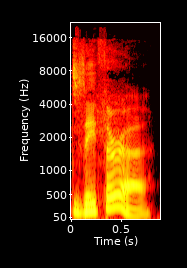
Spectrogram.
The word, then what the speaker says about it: Zathura: it um and it's called uh uh yeah zathura um the film adaptation was like a pseudo sequel that was created in 2005 and starred josh hutchinson and chris stewart zaythora yes yes that's how you pronounce it um and it was literally and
